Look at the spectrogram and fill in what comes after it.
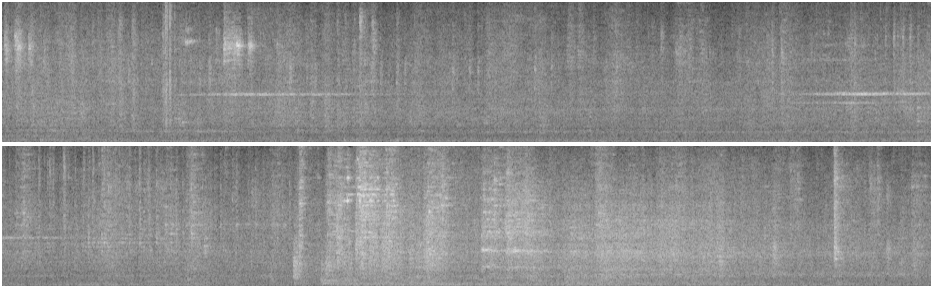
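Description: Freight cars of a mixed freight train rolling past on steel rails: a steady rumble with wheels clacking over rail joints and a couple of brief high-pitched wheel squeals. A sharp click about twelve seconds in, after which the rolling gets louder for a few seconds.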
